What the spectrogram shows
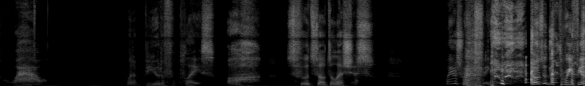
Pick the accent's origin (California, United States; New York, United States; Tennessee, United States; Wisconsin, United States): New York, United States; Brooklyn; I go, oh, I'm from Brooklyn.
